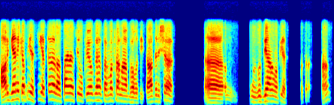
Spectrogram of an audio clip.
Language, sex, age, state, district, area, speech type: Sanskrit, male, 45-60, Karnataka, Bangalore Urban, urban, conversation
